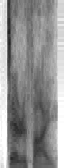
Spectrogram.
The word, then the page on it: terrify: Indian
